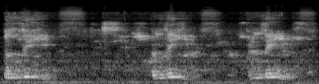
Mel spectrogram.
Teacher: believe, c'est la deuxième qui accentue leave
